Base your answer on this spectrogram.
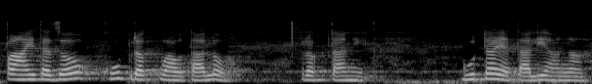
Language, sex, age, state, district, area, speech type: Goan Konkani, female, 45-60, Goa, Bardez, urban, spontaneous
